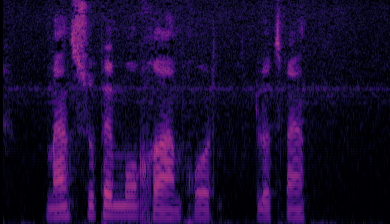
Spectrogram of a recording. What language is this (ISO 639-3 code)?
fas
